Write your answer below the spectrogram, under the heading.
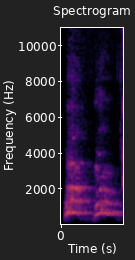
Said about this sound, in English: Oh, was that you? Yeah, that's my dog.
